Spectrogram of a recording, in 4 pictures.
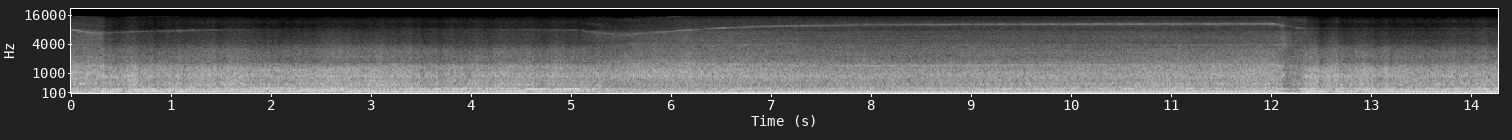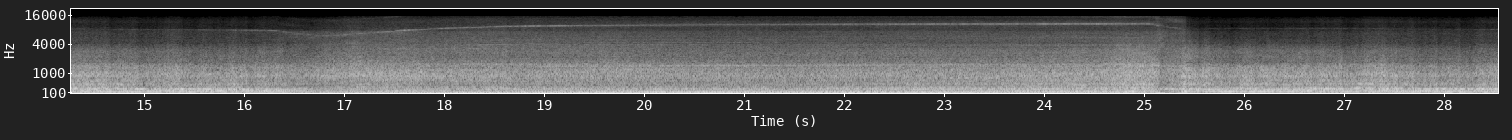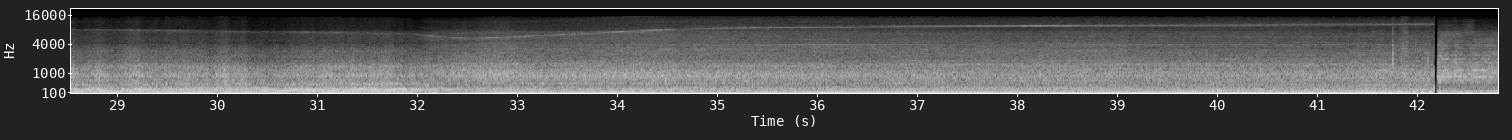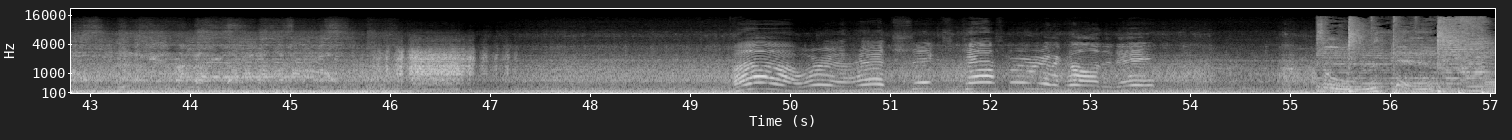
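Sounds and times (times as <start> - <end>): diesel truck engine running: 0.0 - 57.0
high engine whine: 0.0 - 57.0.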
